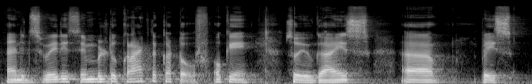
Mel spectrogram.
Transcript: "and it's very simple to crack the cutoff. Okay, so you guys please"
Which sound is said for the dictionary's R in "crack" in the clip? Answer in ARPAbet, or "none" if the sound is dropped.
R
